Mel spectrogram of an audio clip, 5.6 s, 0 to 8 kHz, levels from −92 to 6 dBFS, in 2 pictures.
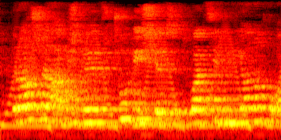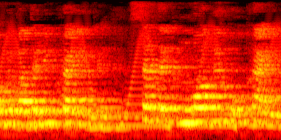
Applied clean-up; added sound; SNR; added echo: none; Alarm; 15 dB; reverberation time 1.1 s.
